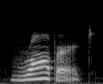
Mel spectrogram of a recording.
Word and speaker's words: Robert: 같이 해볼게요 Robert Robert 예이 끝에 오는 트 소리는 아주 약하게라고 해 주시고요이 이름 하나만 발음을 할 때는 끝소리 약하게 소리를 넣지만 대화 속에서는 Robert 이렇게 트 소리까지 넣어서 발음하지 않고요 대부분은 이렇게 으 하는 소리로 끝나 듯이 Robert Robert 이렇게 발음이 됩니다 그것도 알고 계시고요 다음은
